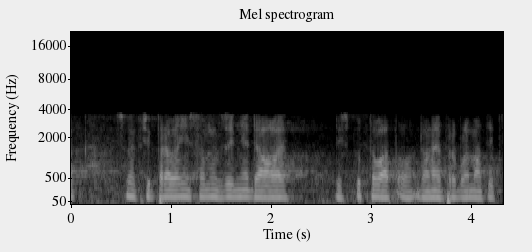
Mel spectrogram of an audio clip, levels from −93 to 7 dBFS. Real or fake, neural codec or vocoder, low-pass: fake; codec, 16 kHz, 8 kbps, FreqCodec, smaller model; 3.6 kHz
